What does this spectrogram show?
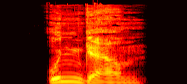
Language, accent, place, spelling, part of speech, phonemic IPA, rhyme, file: German, Germany, Berlin, ungern, adverb, /ˈʊnˌɡɛʁn/, -ɛʁn, De-ungern.ogg
- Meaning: unwillingly; usually expressed in English through verb phrases such as "doesn't like", "don't want", etc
